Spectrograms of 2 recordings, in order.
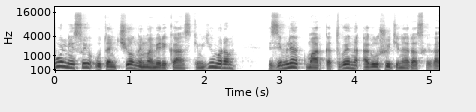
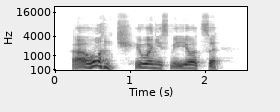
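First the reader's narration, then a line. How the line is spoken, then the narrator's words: Tearful question. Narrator (Russian): сквозь слезы поинтересовался охранник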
